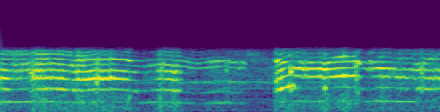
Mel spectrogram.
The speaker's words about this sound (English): That's not a real baby. I'll just take the battery out. Hold on, I'll what? Take a minute. Yeah. Hold on. That's it. Stop now. Why have you got two crying baby dolls?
